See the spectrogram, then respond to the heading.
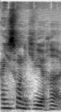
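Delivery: mock tearful speech, close to crying. Retelling how she thanked him after his words: imitating someone about to cry. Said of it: "about to cry".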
